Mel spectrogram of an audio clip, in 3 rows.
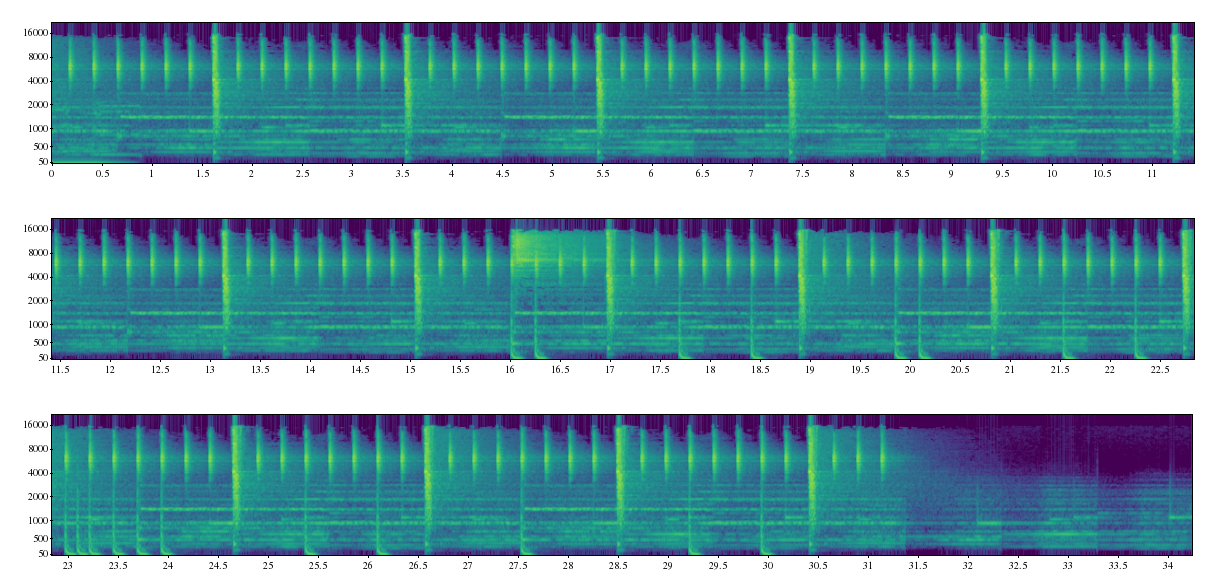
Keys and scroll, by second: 1.4 ctrl+z, 4.6 ctrl+z, 8.0 ctrl+z, 11.2 ctrl+z, 12.5 ctrl+z, 18.9 ctrl+z, 19.1 ctrl+z, 19.5 typing, 24.6 ctrl+z, 25.1 ctrl+d, 27.7 ctrl+z, 28.0 ctrl+KP_Add, 28.3 space, 28.8 [, 29.8 space, 30.3 space, 33.3 space.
